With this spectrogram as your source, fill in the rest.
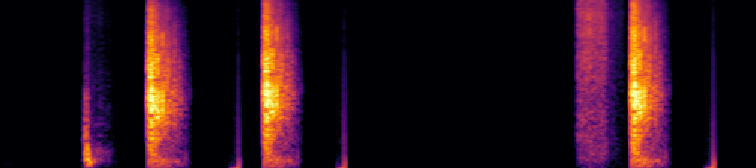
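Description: Blocks of dirt thud softly as they are set down.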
